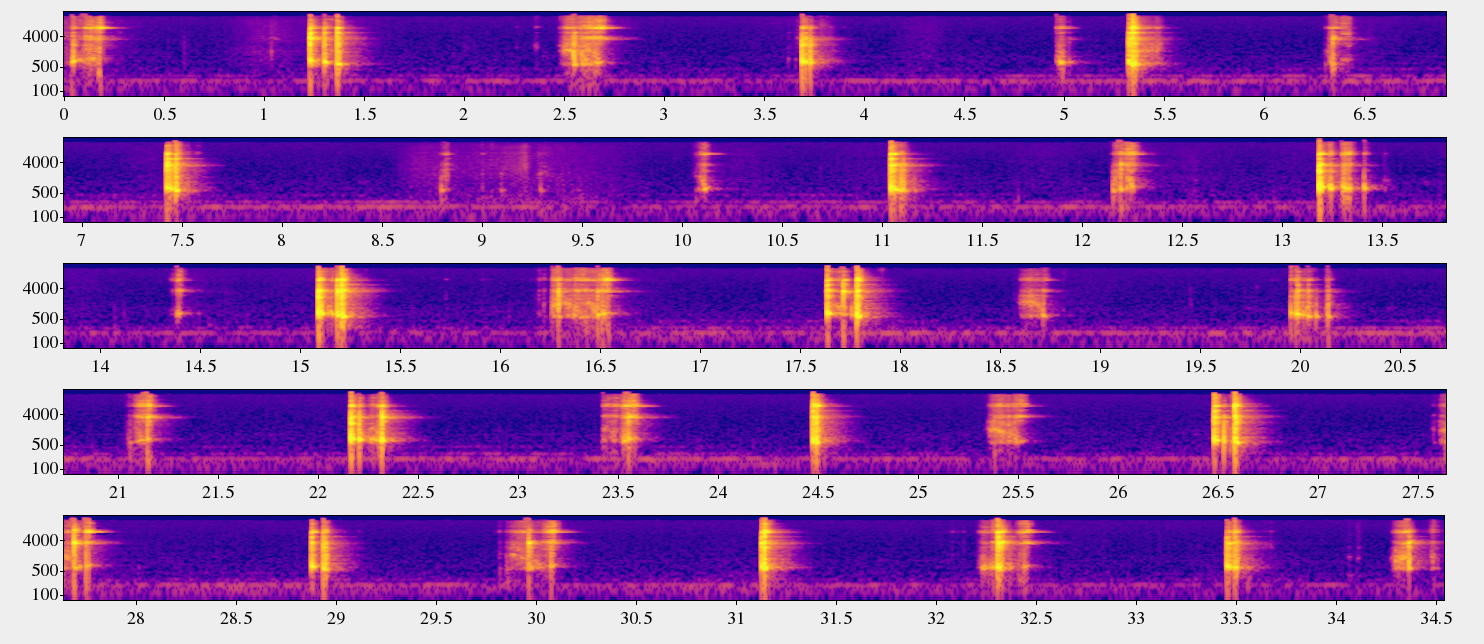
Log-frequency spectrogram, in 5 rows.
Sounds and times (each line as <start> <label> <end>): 0.0 clay jar lid open close 0.3
1.2 clay jar lid open close 1.5
34.3 clay jar lid open close 34.5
